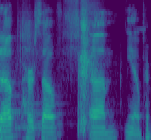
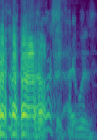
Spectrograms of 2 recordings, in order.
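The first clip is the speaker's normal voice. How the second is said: laughing reply; 18 dB louder, much slower than usual. Acted. Cook answers laughing.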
